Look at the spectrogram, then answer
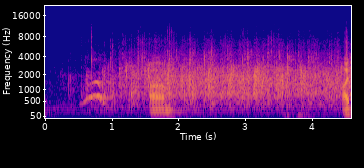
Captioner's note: applause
